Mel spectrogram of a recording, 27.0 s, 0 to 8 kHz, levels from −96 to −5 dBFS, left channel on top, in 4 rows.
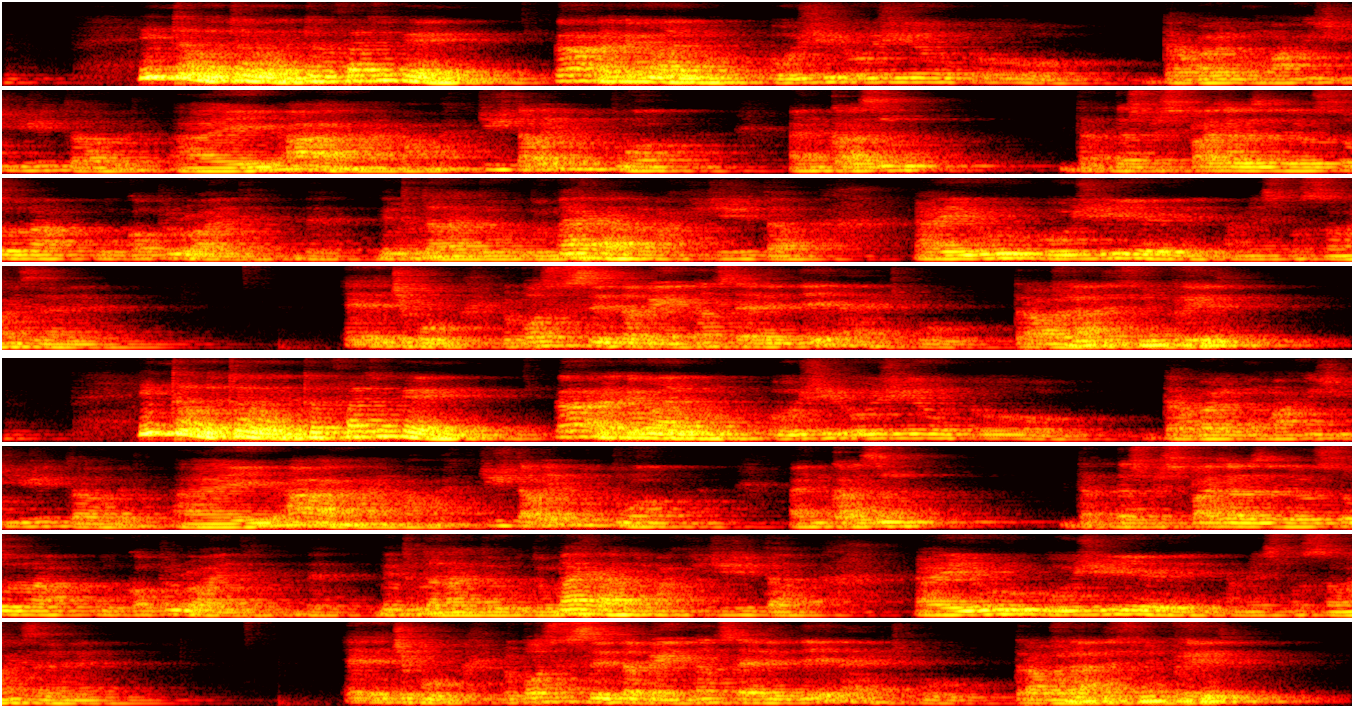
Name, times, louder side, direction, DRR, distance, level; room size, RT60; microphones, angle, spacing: voice 1, 0.7-2.3 3.0-3.6 8.0-8.6 15.4-15.8 16.3-16.7 25.6-26.3, equal, 30° right, -5 dB, 0.4 m, -24 dB
voice 2, 2.8-5.3 5.8-10.3 10.7-11.3 12.1-20.7 21.9-25.0 25.3-26.4, equal, 80° left, -10 dB, 1.4 m, -33 dB
3.5 x 2.8 x 2.8 m, 1.0 s
head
